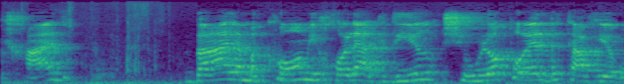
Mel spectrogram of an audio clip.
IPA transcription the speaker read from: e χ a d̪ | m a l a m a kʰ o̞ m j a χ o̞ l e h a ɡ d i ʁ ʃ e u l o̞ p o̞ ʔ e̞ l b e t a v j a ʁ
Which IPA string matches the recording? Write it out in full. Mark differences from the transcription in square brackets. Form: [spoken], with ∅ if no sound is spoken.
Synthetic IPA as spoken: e χ a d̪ | [b] a l a m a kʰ o̞ m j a χ o̞ l e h a ɡ d i ʁ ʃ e u l o̞ p o̞ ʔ e̞ l b e t a v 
